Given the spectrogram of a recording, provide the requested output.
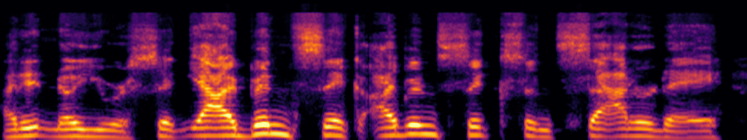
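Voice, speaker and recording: A man hosting a true crime livestream, hoarse and raspy from a cold, chatting casually and greeting viewers by name. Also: a little high, normal speed, dry recording, studio quality.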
